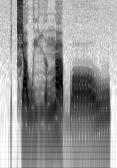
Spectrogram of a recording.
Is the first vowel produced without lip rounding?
yes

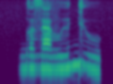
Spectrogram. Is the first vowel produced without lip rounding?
yes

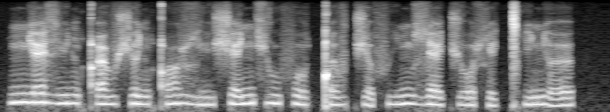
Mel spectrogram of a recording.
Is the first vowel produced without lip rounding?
yes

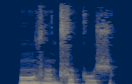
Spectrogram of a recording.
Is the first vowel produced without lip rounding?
no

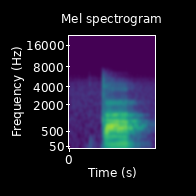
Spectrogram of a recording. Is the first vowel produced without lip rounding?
yes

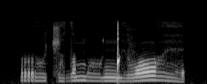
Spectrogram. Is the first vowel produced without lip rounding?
no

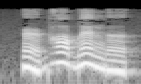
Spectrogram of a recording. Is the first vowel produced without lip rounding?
yes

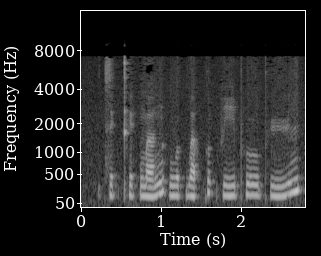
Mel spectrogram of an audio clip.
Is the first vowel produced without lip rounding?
yes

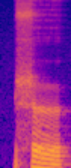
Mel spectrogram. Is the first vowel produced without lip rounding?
no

